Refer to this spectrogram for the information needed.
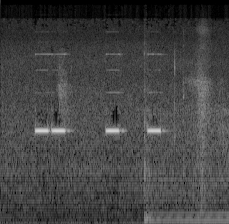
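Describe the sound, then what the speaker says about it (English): A microwave oven reheating a cup of day-old coffee gives a few sharp keypad beeps, then starts running with a steady low hum close by. "Microwave. Let's just microwave it."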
